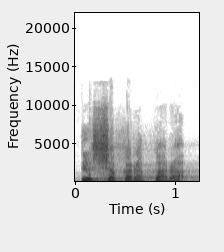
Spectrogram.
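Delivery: ordinary delivery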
